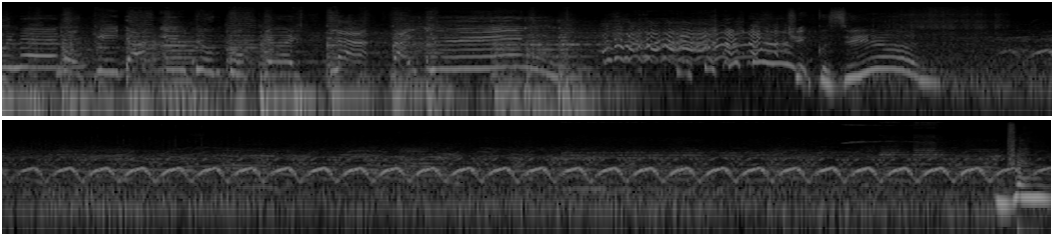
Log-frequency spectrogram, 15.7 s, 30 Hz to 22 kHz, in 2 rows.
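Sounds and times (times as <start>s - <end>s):
low rumble of street traffic: 0.0s - 15.7s
laughter: 4.5s - 6.1s
speech: 6.1s - 7.2s, 15.4s - 15.7s
ambulance siren wailing down the street: 7.5s - 15.7s.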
